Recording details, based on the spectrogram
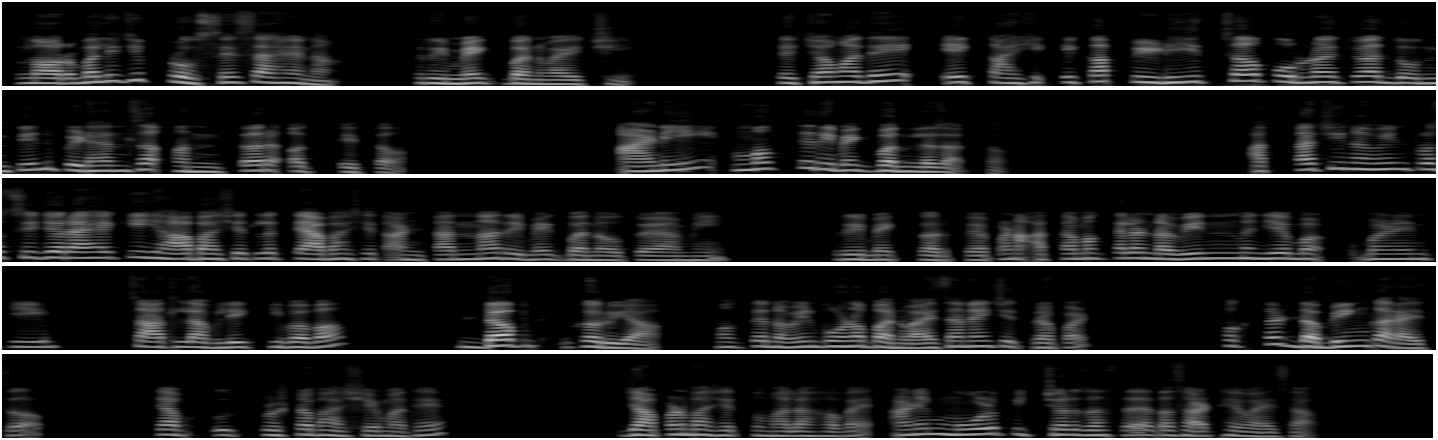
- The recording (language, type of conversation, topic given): Marathi, podcast, रिमेक करताना मूळ कथेचा गाभा कसा जपावा?
- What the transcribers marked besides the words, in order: tapping; unintelligible speech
